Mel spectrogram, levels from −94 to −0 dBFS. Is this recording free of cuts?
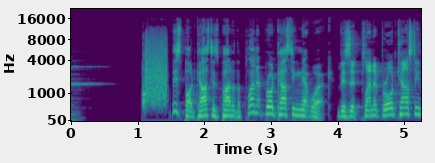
no; 1 cut; at 1.2 s

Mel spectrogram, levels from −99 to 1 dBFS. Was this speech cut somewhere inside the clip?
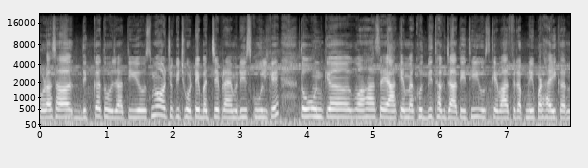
no; 0 cuts

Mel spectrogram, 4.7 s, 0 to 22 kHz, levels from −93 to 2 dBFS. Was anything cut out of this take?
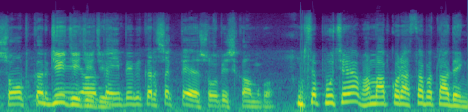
yes; 1 cut; at 3.0 s

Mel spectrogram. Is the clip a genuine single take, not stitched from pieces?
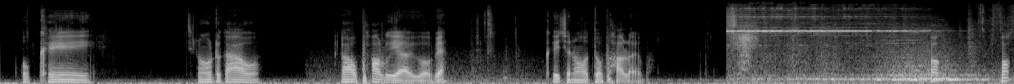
no; 1 cut; at 7.3 s

